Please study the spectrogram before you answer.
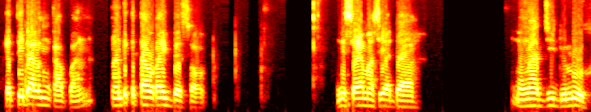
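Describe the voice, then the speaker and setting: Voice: medium pitch, steady tone, measured pace, long pauses, darkish tone. Teacher, chatty rhetorical style. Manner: conversational, asks rhetorical questions, acts out quoted speech. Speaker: spiritual teacher. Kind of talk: informal class talk.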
